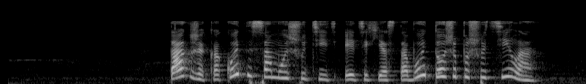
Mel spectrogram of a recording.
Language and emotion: Russian, positive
